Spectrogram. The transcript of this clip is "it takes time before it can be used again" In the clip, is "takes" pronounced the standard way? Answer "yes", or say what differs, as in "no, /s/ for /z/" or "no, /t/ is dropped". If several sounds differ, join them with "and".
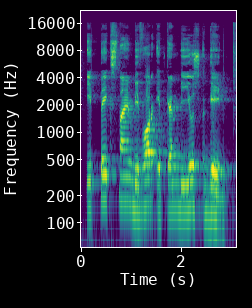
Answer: yes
